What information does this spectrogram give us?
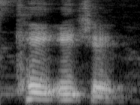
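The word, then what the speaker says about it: খ: before I mentioned that there's aspirated and there's unaspirated and aspirated consonants. So there's ka, and then there's kha, ka, ka, ka, and then ga, ga, like that.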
